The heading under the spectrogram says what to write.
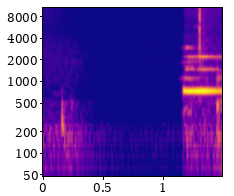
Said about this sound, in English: You keep beeping. More emails. Yeah, emails. You know, I'm a very popular person.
